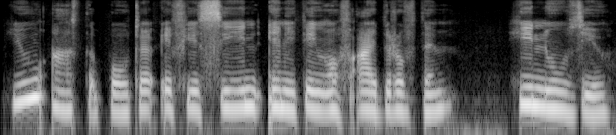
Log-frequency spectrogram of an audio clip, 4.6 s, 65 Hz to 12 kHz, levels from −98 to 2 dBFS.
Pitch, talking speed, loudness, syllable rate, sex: 180 Hz, 180 wpm, -19 LUFS, 4.8 syllables/s, female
